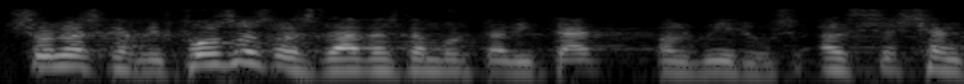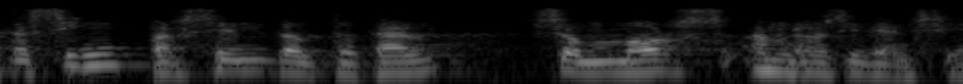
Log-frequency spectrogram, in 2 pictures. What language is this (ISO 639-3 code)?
cat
